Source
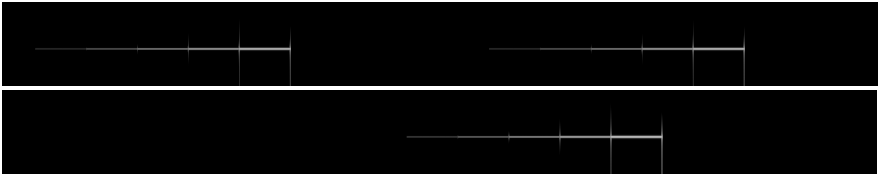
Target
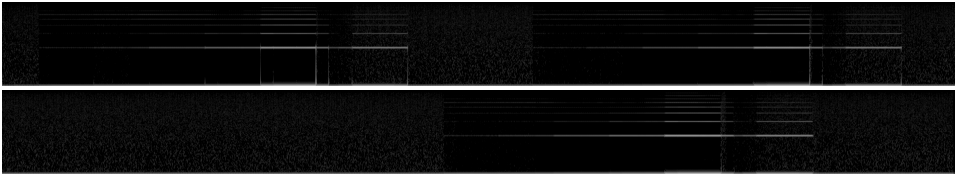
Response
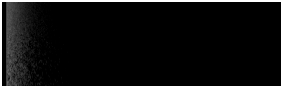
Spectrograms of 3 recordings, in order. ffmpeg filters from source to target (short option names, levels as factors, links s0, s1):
-af "aeval=exprs='val(0)+0.5*0.0316*sgn(val(0))':c=same,agate=range=0.282:threshold=0.0708:ratio=16:detection=peak,acompressor=threshold=0.00631:ratio=1.5,asetrate=25476,aresample=44100,atempo=1.73107,aeval=exprs='abs(val(0))':c=same,aecho=1:1:117|717|842:0.355|0.1|0.447,asetrate=40517,aresample=44100,volume=1.58"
